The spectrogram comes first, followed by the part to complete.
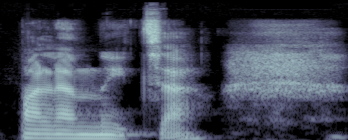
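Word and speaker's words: паляниця: So Ukrainians developed this password, which was known to everybody, but only those who are on their side could pronounce. And you'll know it's Palanitsa. For whatever reason, Russians cannot pronounce it.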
